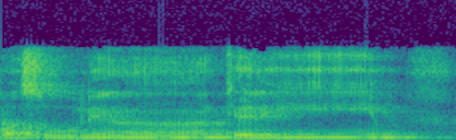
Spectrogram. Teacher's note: سین سیٹی جیسی صفیر کی آواز سے، باریک پتلی آواز سے پڑھا جائے گا · را باریک ہے، را کو لمبا کریں گے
